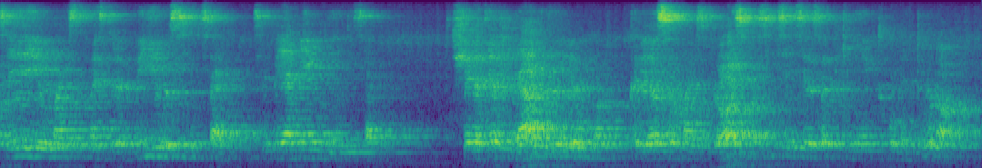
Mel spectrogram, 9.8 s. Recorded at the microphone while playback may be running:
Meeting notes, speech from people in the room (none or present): none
